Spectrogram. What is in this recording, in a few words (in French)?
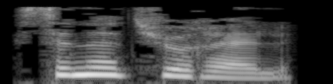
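"C'est naturel", French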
